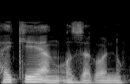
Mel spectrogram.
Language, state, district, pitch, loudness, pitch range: Kokborok, Tripura, Dhalai, 95 Hz, -18 LUFS, 85-115 Hz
